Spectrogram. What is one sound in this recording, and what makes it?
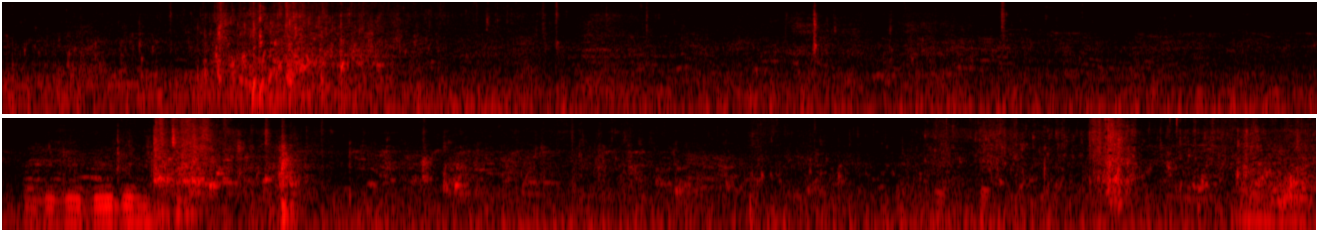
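Water splashes as men wade in shallow water.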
